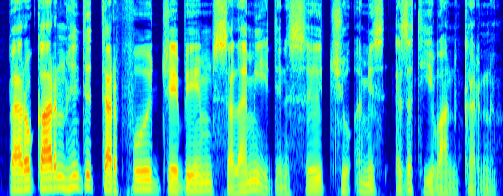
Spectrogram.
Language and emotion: Kashmiri, neutral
